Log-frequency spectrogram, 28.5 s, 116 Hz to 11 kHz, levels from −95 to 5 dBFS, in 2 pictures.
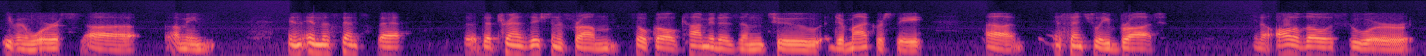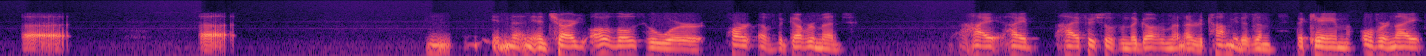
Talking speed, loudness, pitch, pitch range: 110 wpm, -23 LUFS, 115 Hz, 110-130 Hz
